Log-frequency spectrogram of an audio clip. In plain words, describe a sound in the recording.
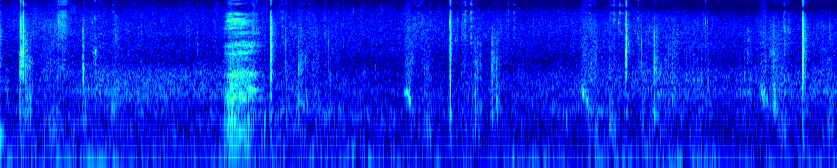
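Hands scrape and grip on a stone wall while climbing.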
